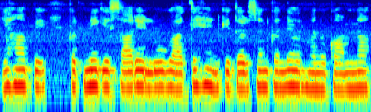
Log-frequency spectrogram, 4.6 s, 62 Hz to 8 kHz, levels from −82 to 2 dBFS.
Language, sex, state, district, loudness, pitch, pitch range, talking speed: Hindi, female, Madhya Pradesh, Katni, -16 LUFS, 185 Hz, 180-190 Hz, 170 wpm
